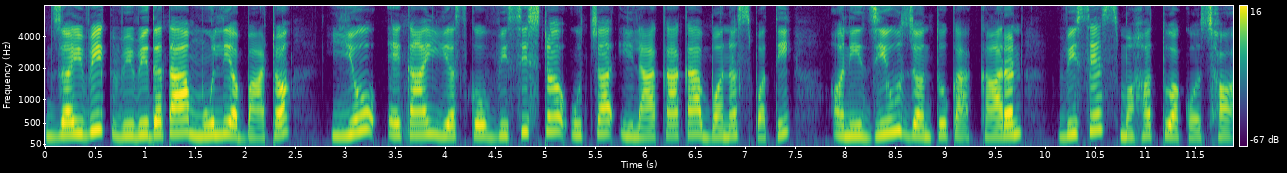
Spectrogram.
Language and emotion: Nepali, neutral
